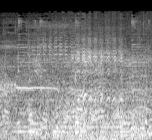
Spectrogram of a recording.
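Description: Goats bleating over the chatter of a crowd.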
